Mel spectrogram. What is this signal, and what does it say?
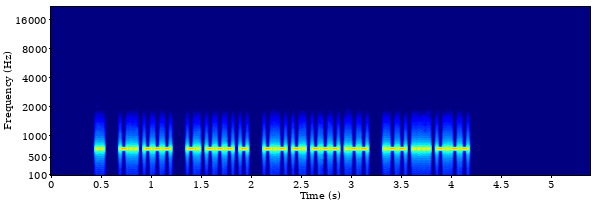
Morse code, heard as a keyed tone, about 50 wpm, 700 Hz. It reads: I DO NOT KNOW WHY
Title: Sets of 5 Words 50wpm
